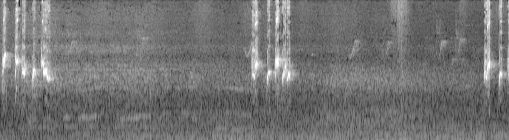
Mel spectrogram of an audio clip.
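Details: Red-whiskered bulbul song: a lively burst of five or six clipped, whistled notes, then a pause of about three seconds before a similar phrase, and another starting at the end; faint low rumble behind.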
